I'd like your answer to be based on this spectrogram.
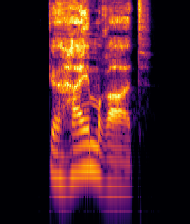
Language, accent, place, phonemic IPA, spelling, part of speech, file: German, Germany, Berlin, /ɡəˈhaɪ̯mˌʁaːt/, Geheimrat, noun, De-Geheimrat.ogg
- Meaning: privy councillor (title of the highest officials of a German royal or principal court, and also of very eminent professors in some German universities)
